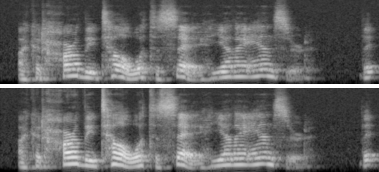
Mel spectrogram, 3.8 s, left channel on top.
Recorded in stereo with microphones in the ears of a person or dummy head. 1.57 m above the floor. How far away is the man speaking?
About 0.7 m.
